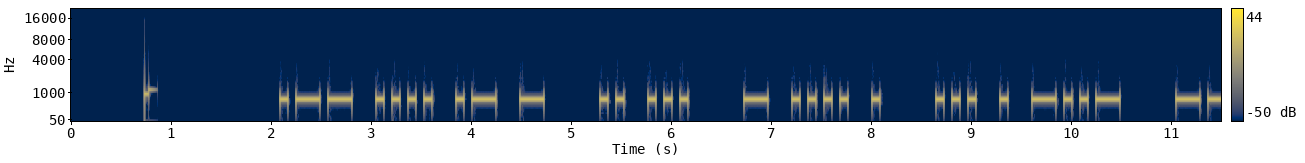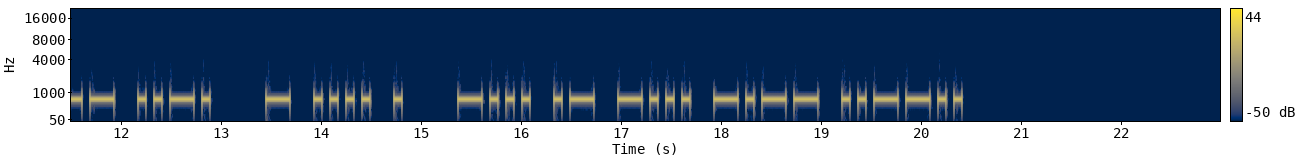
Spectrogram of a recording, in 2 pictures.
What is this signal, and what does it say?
Morse code, heard as a keyed tone, about 16 wpm, 700 Hz. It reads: WHAT IS THE SEX OF THE BABY?
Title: Sentences from Top 1600 Words 15wpm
